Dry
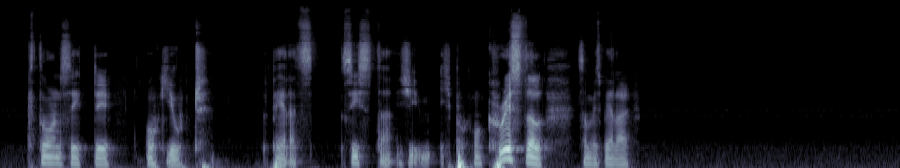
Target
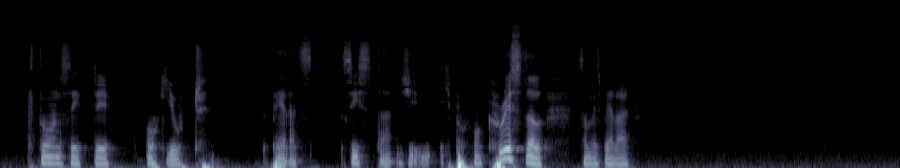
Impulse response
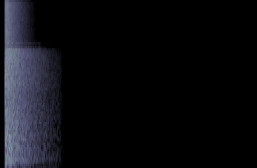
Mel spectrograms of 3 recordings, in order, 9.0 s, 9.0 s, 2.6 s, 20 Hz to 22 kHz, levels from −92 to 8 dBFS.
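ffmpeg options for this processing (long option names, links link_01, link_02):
-af "aemphasis=mode=reproduction:type=riaa,volume=-13.5dB"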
